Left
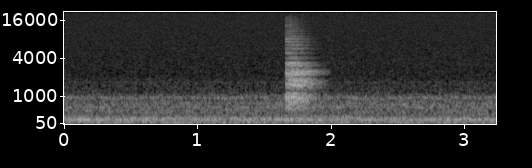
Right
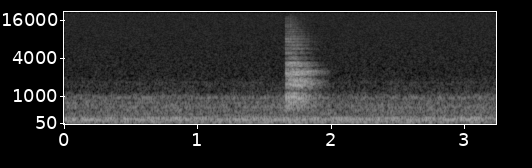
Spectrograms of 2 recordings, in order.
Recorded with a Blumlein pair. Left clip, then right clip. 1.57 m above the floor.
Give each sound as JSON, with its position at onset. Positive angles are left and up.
{"t": 1.6, "sound": "a clap", "azimuth_deg": 5}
